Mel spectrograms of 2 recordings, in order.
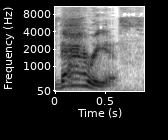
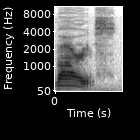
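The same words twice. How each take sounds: First: It rhymes with Darius. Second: It does not rhyme with Darius. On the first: The speaker calls it right. "is the same pronunciation as Darius" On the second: The speaker calls it wrong. "Most of my clients do not pronounce the word Varius correctly. They say Varius. Like Varus"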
